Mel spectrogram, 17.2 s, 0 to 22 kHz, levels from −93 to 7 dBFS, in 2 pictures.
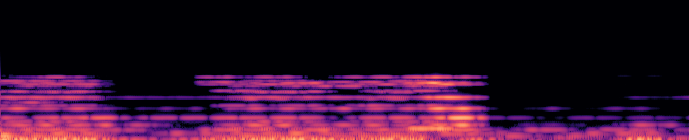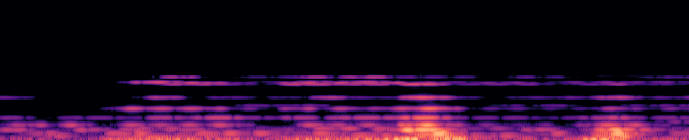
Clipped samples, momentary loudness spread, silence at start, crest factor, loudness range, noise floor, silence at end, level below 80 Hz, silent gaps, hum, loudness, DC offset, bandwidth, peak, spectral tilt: under 0.1%; 29 LU; 0 s; 18 dB; 22 LU; -44 dBFS; 0.05 s; -30 dBFS; none; none; -20 LUFS; under 0.1%; 2.8 kHz; -2 dBFS; -14.5 dB/octave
